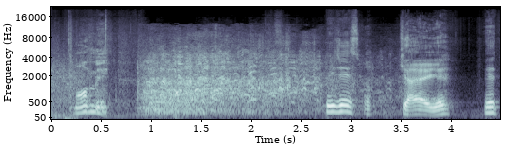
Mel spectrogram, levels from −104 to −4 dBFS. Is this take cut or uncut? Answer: uncut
